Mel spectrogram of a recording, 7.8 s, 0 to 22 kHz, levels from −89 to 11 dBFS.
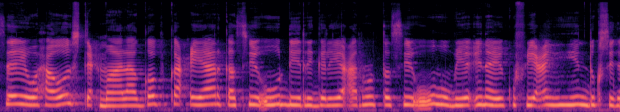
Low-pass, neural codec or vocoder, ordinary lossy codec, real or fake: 19.8 kHz; none; none; real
